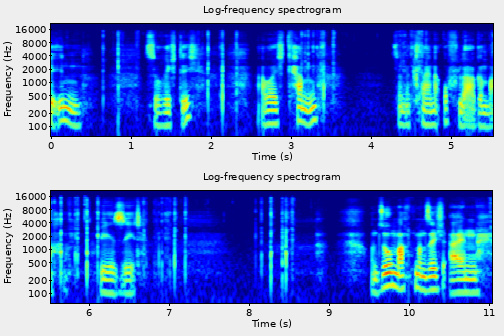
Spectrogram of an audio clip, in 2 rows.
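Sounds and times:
knife cutting into wood: 0:04.3 - 0:07.4.

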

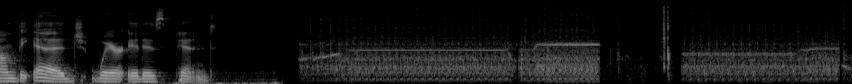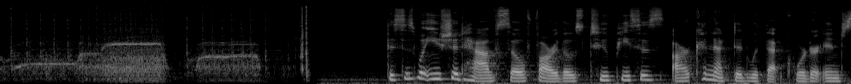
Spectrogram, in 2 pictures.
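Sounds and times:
sewing machine motor whine: 0:03.0 - 0:06.0, 0:06.8 - 0:11.6.

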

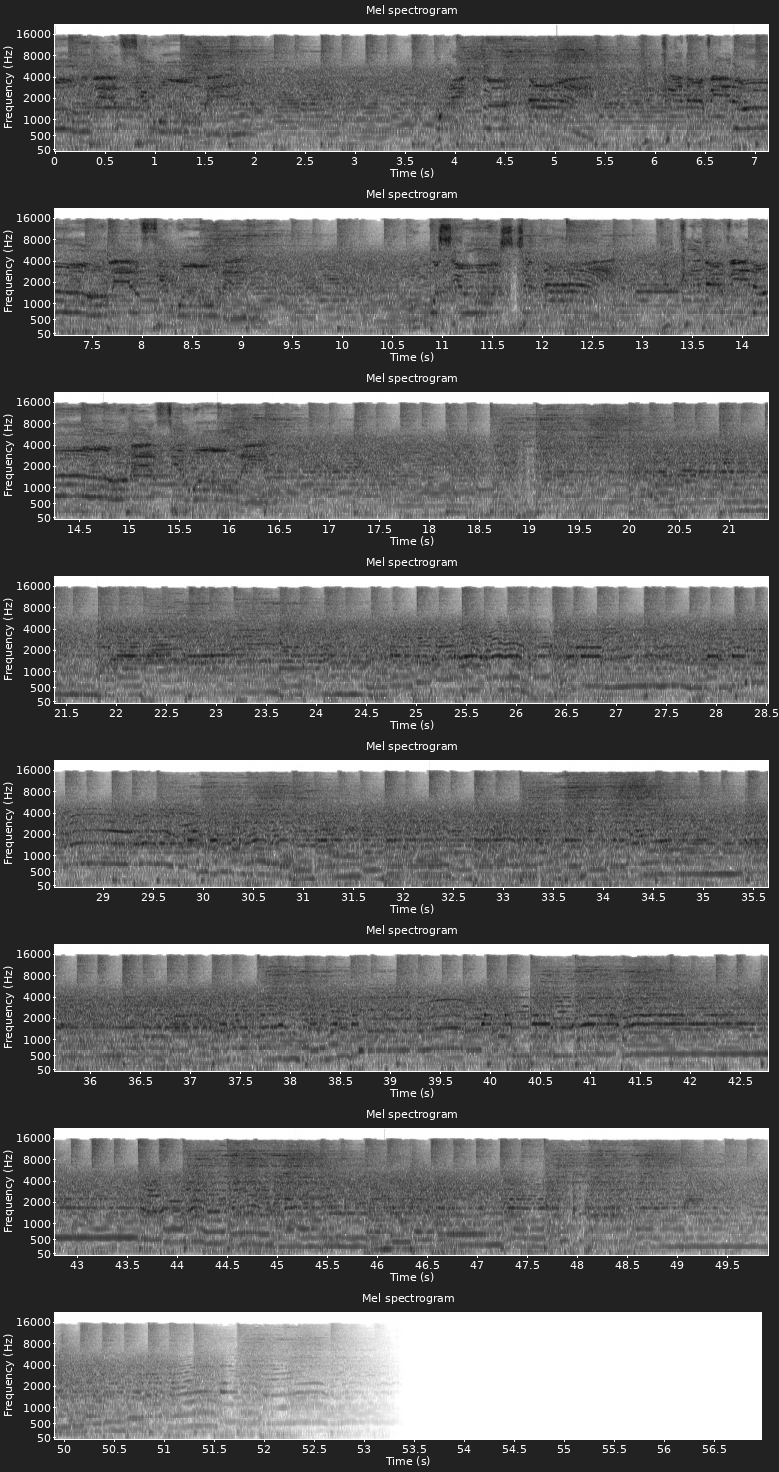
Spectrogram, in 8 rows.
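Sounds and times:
lead electric guitar bending notes: 0:00.0 - 0:52.4
rock band with drums: 0:00.0 - 0:53.0.

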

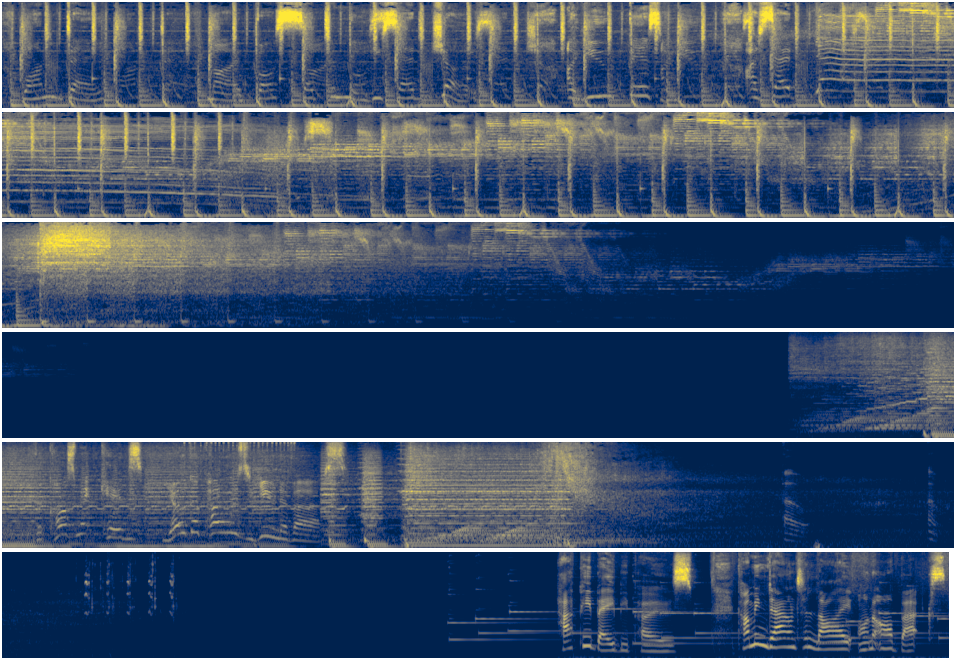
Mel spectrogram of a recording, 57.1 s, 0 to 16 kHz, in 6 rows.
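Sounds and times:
electronic music hissing wash: 0:12.0 - 0:28.0
high squeaky cartoon chirps: 0:48.3 - 0:49.4.

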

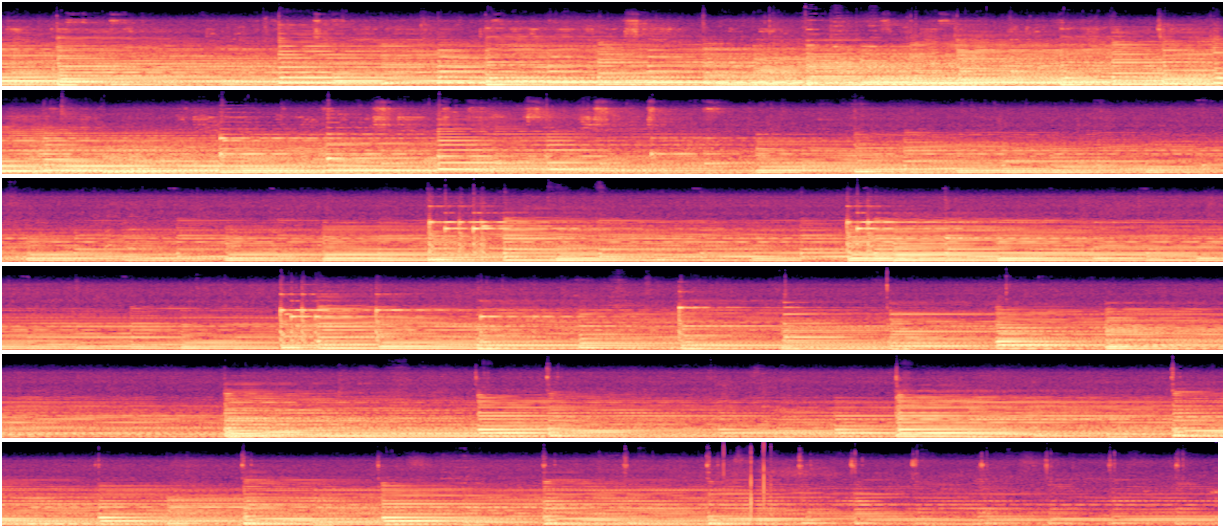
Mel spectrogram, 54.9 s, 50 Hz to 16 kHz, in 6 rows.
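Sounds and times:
upright piano chords: 0:00.0 - 0:54.9.

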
